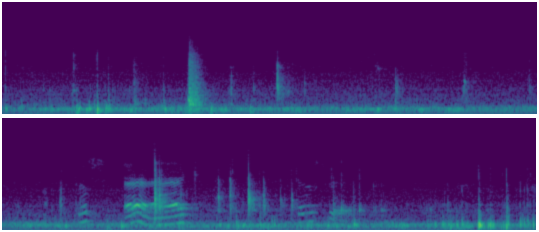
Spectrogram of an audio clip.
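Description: Plastic toy dishes clatter and knock.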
